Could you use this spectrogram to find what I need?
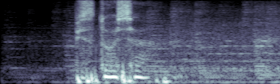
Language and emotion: Russian, neutral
